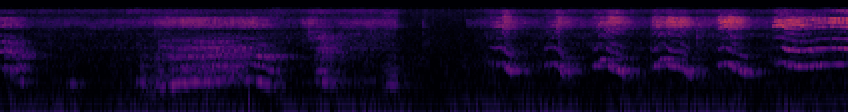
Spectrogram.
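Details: Whining husky puppy with Labradors reacting: a wavering whine followed by a quick run of short falling whimpers, over constant hiss, voices faintly present.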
